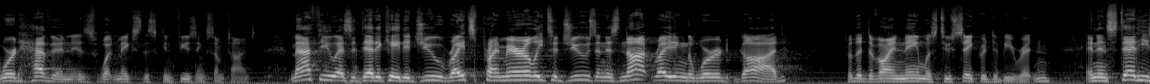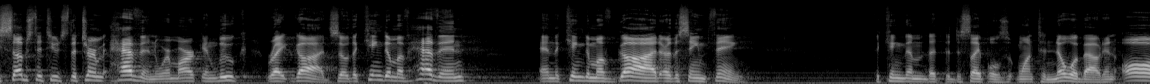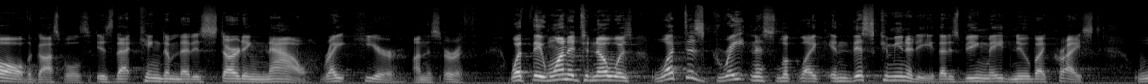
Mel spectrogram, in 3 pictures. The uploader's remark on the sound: Sermon preached at RCHP on September 10, 2023.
